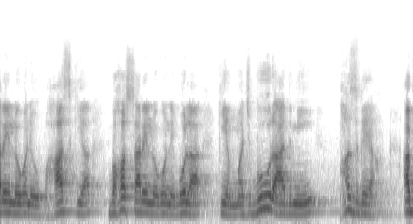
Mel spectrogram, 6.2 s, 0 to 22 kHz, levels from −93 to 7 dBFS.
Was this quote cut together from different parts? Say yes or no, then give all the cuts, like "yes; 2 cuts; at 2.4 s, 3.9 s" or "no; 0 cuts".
no; 0 cuts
